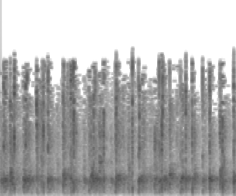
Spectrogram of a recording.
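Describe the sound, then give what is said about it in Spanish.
Audience applause: brisk, continuous clapping from a crowd, fairly loud and even across the short stretch with no pause. “Este aplauso es para usted y para todos los agricultores de este país, de España.”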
